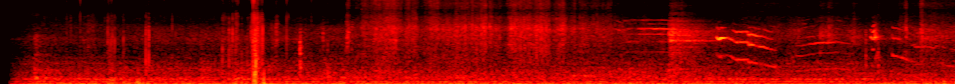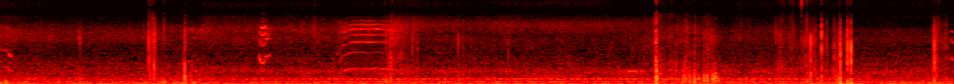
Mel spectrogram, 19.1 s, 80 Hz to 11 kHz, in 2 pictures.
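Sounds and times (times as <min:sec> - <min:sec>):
low background rumble: 0:00.2 - 0:19.0
cat meowing: 0:06.0 - 0:09.8, 0:12.9 - 0:13.6.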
